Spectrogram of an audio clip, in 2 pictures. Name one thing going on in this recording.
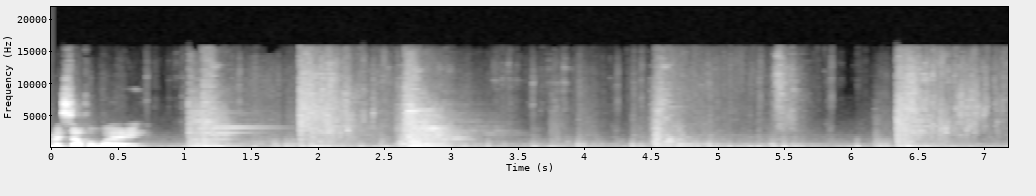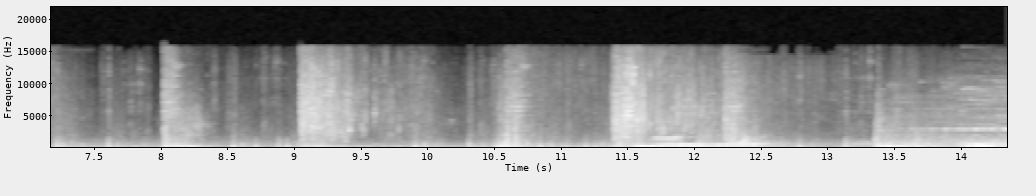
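Metal weapons clang and thud in a fight.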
